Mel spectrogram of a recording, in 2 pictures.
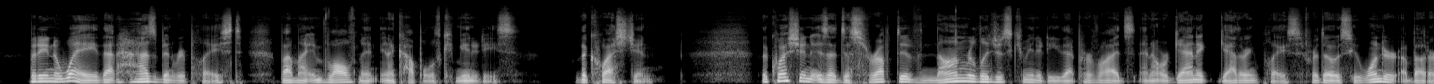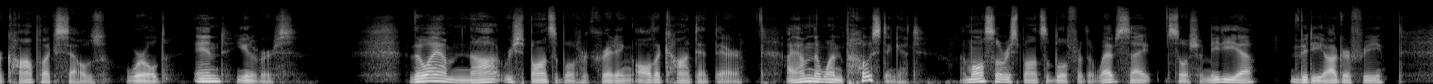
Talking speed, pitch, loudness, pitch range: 140 wpm, 100 Hz, -18 LUFS, 85-115 Hz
